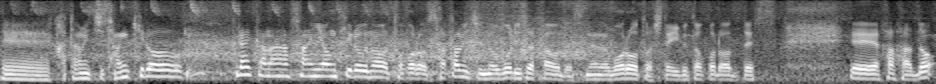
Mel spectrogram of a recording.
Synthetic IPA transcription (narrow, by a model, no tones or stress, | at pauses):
eːkʰat̪amʲit͡ɕisãŋkʲiɾo̞ | kɯ̟ɾaikanasãɰ̃jõ̞ŋkʲiɾo̞no̞t̪o̞ko̞ɾosakamʲit͡ɕino̞bo̞ɾʲizakao̞d̪e̞sɨne̞no̞bo̞ɾo̞ːt̪o̞ɕi̥t̪e̞iɾɯ̟t̪o̞ko̞ɾo̞d̪e̞sɨ̥ | eːhahano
